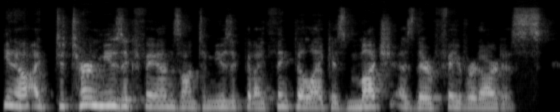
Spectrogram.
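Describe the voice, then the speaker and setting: A middle-aged man speaks in a noticeably high register for a male voice. He is an author guest in casual conversation, keen on his subject and often branching off into asides. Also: fairly even intonation, moderate pace. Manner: enthusiastic, digressive. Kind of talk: casual interview chat.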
